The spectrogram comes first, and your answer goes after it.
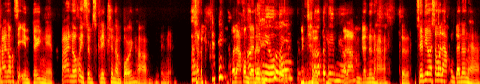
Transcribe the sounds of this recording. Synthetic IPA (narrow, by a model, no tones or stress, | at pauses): pɐʔaːnokɐsɛʔint̪ɛɹnɛt̪̚pɐʔaːnokojʊŋsʊbskɾɪpʃonɐŋpoɹnha̰b̚jɐna | ɐɾwɐlaːʔɐkoŋɡɐnon | t͡ʃɐɾwɐlaːkoŋɡɐnonɦasɛɾ̚sɛɾɪjoːsɐwɐlaːʔkoŋɡɐno̞nha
